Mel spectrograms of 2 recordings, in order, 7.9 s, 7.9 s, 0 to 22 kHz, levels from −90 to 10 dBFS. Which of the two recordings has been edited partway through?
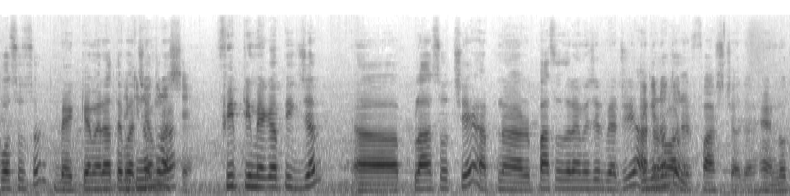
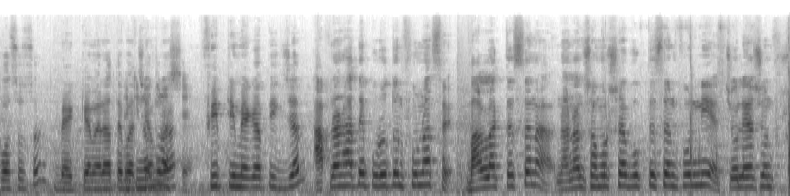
second; 3 cuts; at 1.9 s, 3.1 s, 4.5 s

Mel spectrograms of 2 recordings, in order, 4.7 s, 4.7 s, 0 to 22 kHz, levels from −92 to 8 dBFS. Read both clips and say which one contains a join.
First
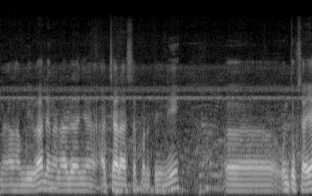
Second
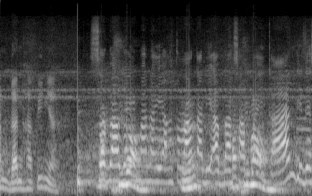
second; 1 cut; at 1.0 s

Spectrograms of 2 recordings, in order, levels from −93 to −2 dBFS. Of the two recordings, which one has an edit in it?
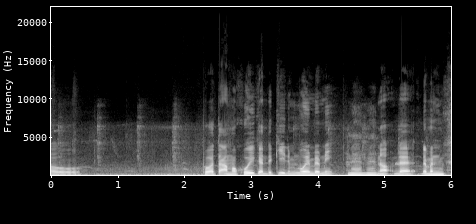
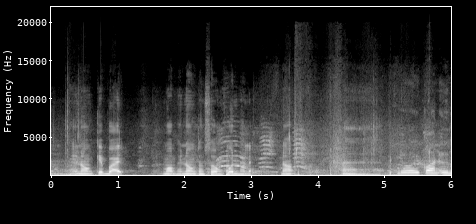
second; 1 cut; at 5.1 s

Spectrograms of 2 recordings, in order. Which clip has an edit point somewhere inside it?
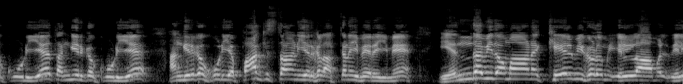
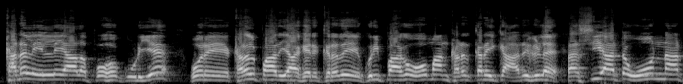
second; 1 cut; at 5.6 s

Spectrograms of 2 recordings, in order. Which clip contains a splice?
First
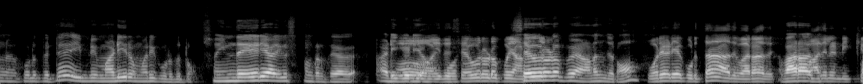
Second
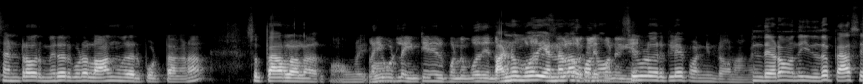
second; 2 cuts; at 3.6 s, 7.5 s

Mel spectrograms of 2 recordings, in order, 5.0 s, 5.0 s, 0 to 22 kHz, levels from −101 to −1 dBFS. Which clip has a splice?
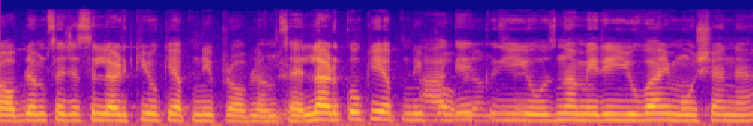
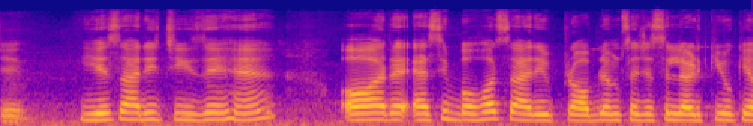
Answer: first; 1 cut; at 3.0 s

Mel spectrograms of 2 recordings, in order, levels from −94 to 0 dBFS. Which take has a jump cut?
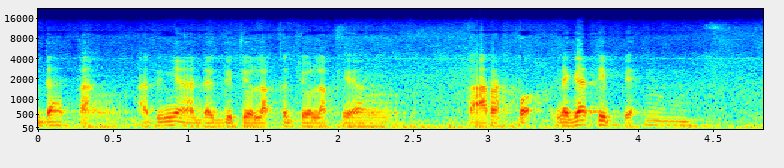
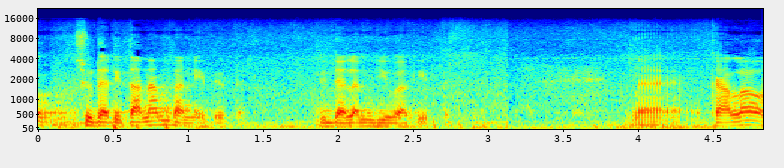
second; 1 cut; at 3.0 s

